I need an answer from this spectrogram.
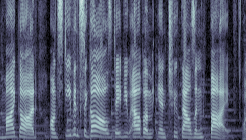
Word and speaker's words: Seagal: Seagal.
